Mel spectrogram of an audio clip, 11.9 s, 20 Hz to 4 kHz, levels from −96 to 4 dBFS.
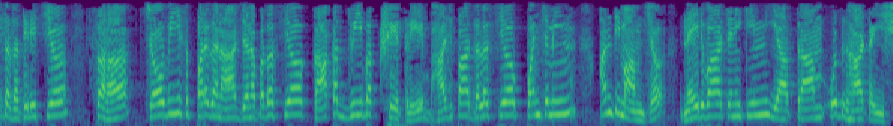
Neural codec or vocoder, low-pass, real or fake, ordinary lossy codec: none; 3.6 kHz; real; MP3, 24 kbps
